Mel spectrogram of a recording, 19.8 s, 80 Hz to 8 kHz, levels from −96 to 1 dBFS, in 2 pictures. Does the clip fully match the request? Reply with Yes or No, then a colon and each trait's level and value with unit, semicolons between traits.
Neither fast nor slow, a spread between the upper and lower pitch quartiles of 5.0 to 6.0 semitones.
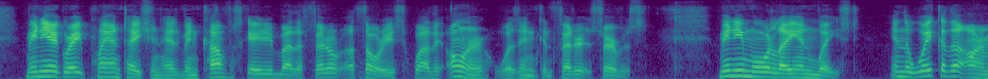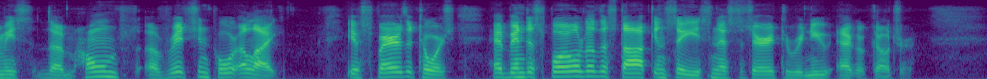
Yes: average, 160 wpm; average, 5.3 semitones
